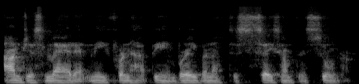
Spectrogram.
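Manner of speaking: ordinary talk, nothing marked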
